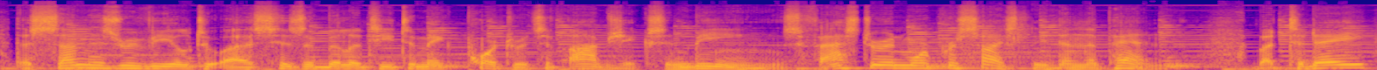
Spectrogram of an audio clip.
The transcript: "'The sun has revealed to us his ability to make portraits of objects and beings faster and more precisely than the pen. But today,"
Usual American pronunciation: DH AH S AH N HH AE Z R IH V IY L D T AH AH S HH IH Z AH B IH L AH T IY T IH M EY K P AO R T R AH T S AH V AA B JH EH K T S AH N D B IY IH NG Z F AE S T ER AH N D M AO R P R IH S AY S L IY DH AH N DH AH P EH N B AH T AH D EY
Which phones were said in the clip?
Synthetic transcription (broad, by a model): DH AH S AH N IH Z R IH V IY L D T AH AH S HH IH Z AH B IH L AH T IY T IH M EY K P AO R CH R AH T S AH V AA B JH EH K T S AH N B IY IH NG Z F AE S T ER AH N M AO R P R IH S AY S L IY DH AH N DH AH P EH N B AH T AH D EY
